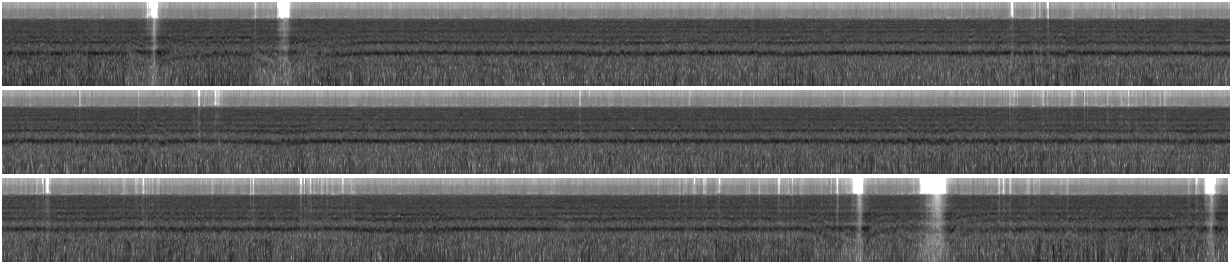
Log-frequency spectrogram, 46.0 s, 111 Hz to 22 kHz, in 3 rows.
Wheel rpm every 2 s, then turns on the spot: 170, 130, 210, 230, 220, 230, 230, 230, 230, 220, 230, 230, 230, 230, 230, 230, 230, 230, 230, 220, 140, 140, 180.
none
